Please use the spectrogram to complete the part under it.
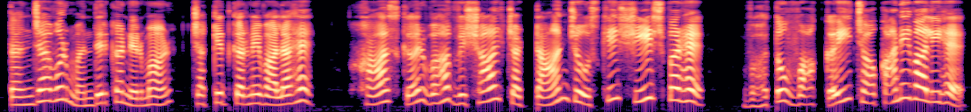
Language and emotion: Hindi, surprised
